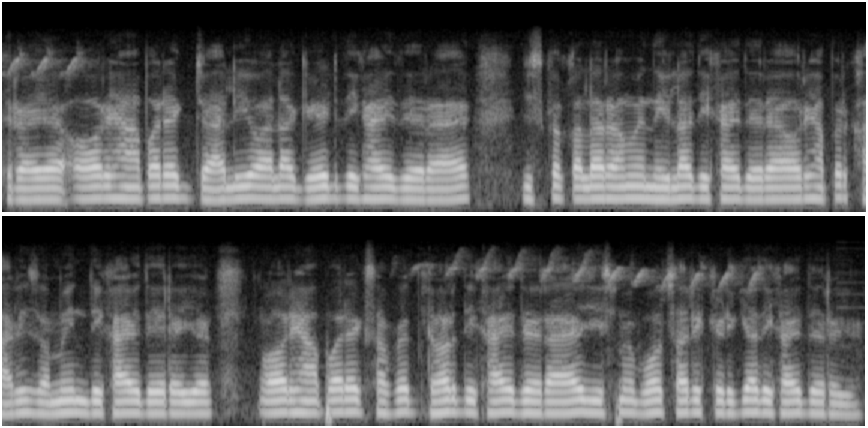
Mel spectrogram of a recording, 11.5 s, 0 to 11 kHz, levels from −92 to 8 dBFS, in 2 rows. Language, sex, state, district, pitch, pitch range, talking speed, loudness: Hindi, male, West Bengal, Purulia, 145 Hz, 140-145 Hz, 250 wpm, -15 LUFS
